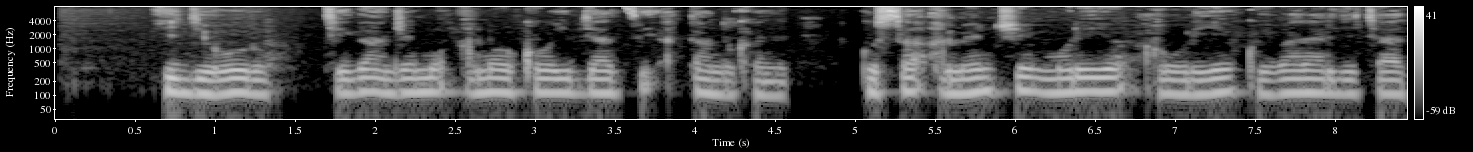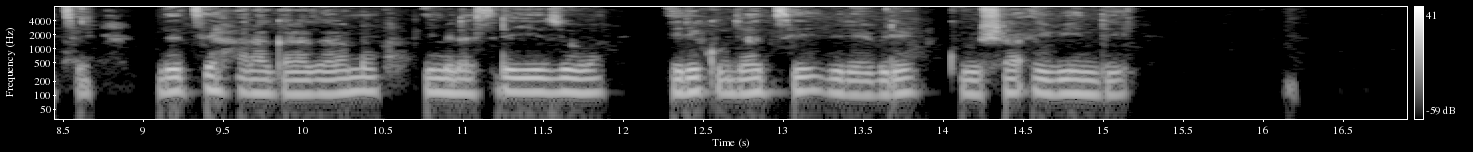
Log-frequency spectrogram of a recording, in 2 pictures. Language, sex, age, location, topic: Kinyarwanda, male, 18-24, Kigali, health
